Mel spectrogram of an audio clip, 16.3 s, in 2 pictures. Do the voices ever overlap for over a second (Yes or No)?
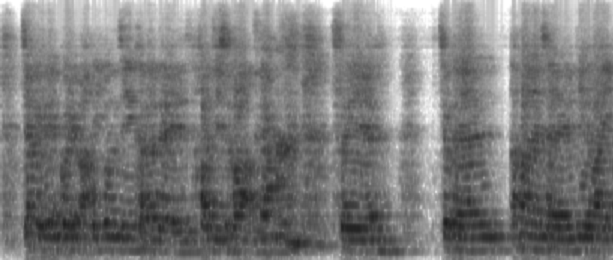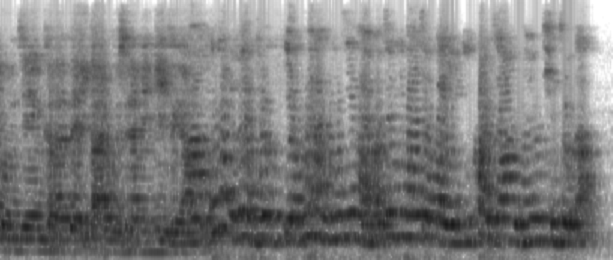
No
